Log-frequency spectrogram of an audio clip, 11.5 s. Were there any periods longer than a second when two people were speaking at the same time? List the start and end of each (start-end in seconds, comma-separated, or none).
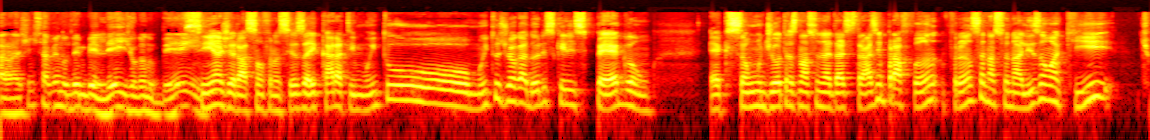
none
